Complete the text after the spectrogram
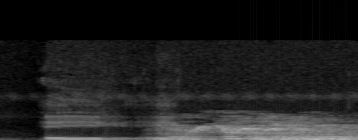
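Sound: horse neighing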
